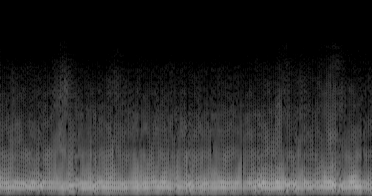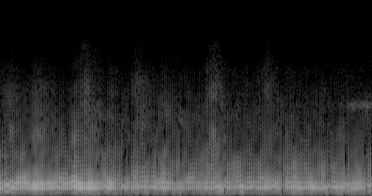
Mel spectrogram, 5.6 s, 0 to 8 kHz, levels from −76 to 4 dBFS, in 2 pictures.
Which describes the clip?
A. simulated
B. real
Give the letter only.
A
